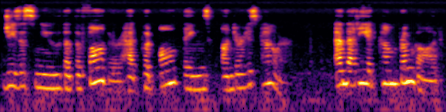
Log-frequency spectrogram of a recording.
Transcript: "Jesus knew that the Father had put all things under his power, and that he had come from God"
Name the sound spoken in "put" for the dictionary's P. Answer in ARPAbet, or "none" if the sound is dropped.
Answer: P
